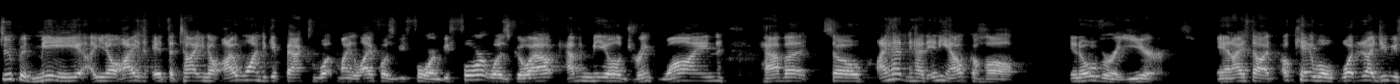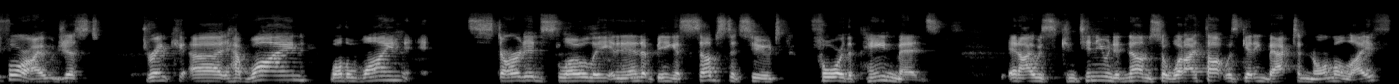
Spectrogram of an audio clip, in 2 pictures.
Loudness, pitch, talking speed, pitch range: -22 LUFS, 170 Hz, 200 wpm, 155-205 Hz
